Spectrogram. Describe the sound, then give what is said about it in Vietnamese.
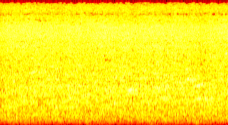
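Heavy rain pours down on a gathering as people are hurried into seats, a loud, unbroken hiss that stays dense and steady for the whole few seconds, with no gaps or distinct drops standing out. “Vào trong mưa to rồi, hắt rồi, lẹ lên, chạy nhanh lên.”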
